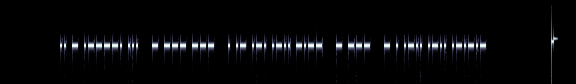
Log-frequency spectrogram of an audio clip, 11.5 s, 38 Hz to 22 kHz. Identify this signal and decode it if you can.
Morse code, heard as a keyed tone, about 30 wpm, 700 Hz. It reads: IT'S TOO EARLY TO TELL.
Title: A Sound Of Thunder 30wpm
